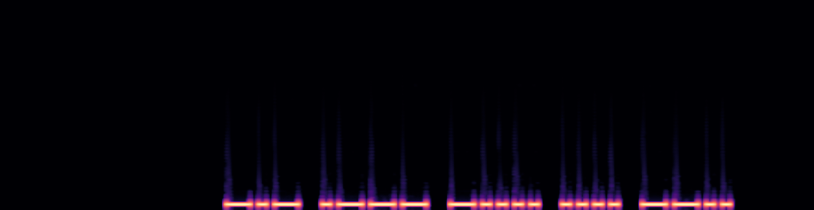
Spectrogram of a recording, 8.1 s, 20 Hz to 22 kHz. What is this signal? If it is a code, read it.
Morse code, heard as a keyed tone, about 15 wpm, 700 Hz. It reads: KJ6HZ
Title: USA Call Signs - 5 Characters - Repeated 2x - 15wpm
